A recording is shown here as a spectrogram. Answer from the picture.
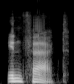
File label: "infect", American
